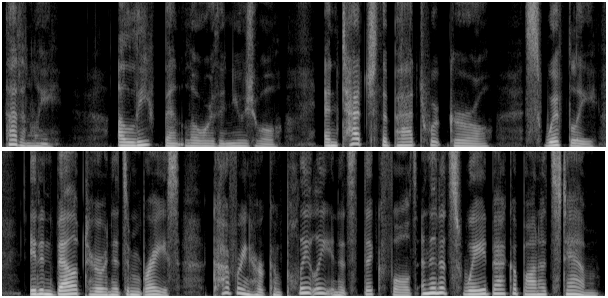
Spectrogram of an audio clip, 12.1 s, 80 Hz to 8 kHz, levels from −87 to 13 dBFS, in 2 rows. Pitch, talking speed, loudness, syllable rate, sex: 180 Hz, 170 wpm, -21 LUFS, 5.2 syllables/s, female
